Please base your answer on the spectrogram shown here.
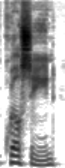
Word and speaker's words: Quilcene: Although the name Quilcene is spelled as if it has only two syllables, it was traditionally pronounced Quilcene with three.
